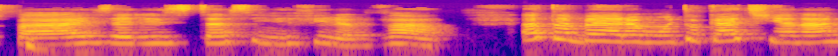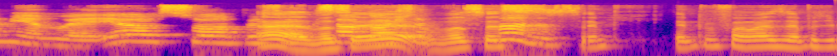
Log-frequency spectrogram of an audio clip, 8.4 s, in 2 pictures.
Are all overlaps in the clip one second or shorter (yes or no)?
no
